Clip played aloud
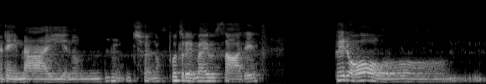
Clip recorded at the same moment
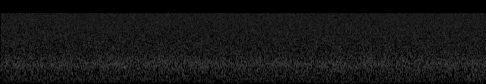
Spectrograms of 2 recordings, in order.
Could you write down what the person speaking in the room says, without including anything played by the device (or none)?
none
